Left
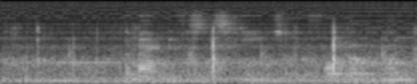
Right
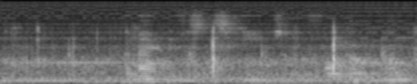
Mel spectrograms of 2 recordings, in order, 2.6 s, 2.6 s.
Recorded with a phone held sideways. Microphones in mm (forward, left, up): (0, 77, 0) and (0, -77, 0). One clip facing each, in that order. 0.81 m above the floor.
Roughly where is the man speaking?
Centre.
